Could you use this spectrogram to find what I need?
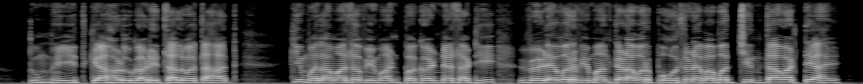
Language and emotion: Marathi, fearful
